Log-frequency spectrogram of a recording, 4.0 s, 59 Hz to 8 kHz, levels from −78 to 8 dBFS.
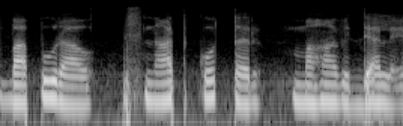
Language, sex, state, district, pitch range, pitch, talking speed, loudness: Hindi, male, Chhattisgarh, Bastar, 145-165 Hz, 150 Hz, 75 wpm, -15 LUFS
